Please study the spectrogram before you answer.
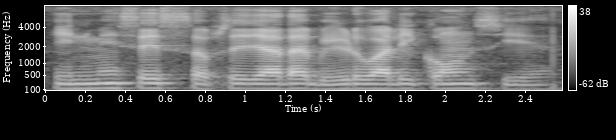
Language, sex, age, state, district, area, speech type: Hindi, male, 18-30, Uttar Pradesh, Mau, urban, read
